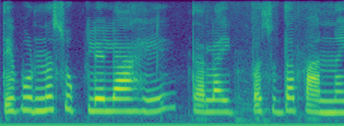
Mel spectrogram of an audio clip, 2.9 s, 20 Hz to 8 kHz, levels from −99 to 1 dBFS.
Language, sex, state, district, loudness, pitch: Marathi, female, Maharashtra, Pune, -17 LUFS, 270 Hz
